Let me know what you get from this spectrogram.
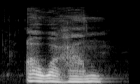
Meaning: male western capercaillie, male wood grouse
- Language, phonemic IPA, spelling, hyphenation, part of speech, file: Dutch, /ˈɑu̯.ərˌɦaːn/, auerhaan, au‧er‧haan, noun, Nl-auerhaan.ogg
